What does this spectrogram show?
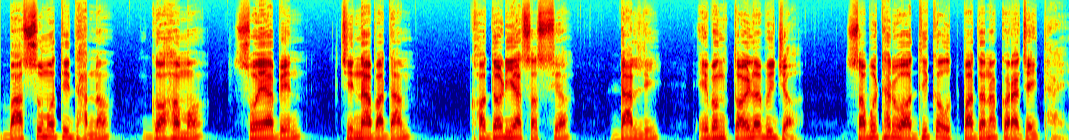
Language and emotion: Odia, neutral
